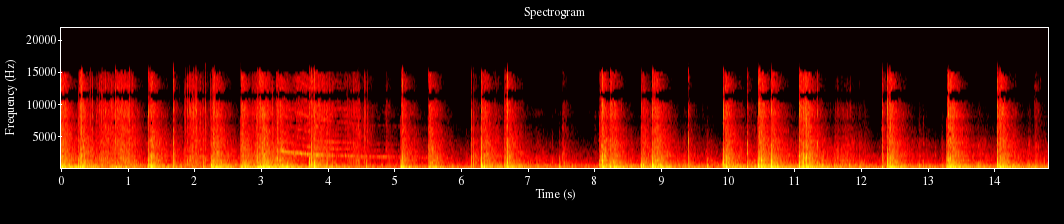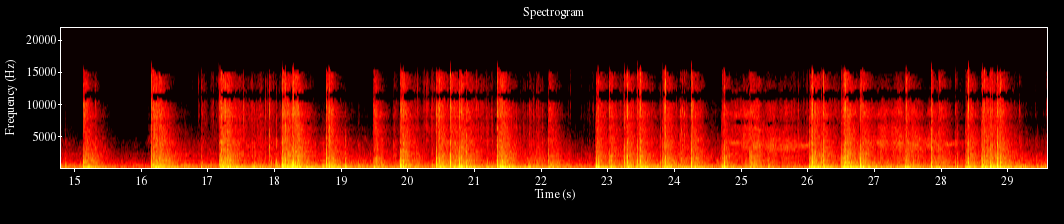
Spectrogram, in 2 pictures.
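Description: Street fireworks going off without a break: a rapid, dense run of bangs and crackling firecracker reports, with a falling whistle about three seconds in.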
